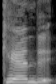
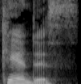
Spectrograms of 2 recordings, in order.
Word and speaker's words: Candiace: a c e d but it's still pronounced cand it's pronounced Candace so my whole life it's been is this cand diet candid it's just Candace you know what's crazy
